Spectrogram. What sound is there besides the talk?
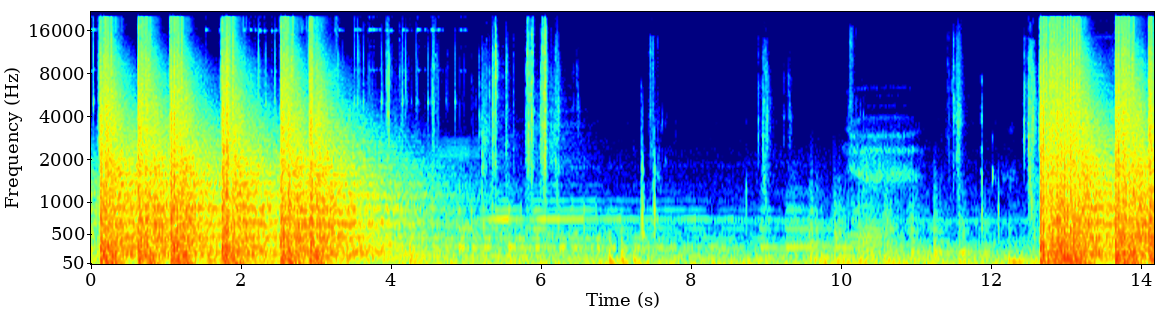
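automatic gunfire from the video game H3VR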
